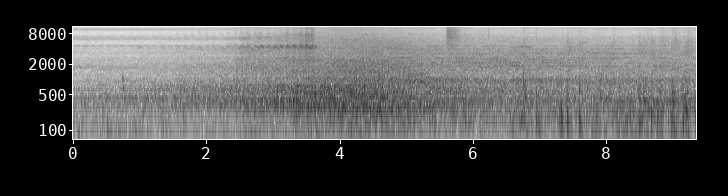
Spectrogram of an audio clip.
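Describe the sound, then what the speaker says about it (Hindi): Tirupati–Kolhapur Haripriya Express hauled by a WAP 7 electric locomotive rumbles past at close range, a steady loud roar of wheels and carriages that swells midway and keeps clattering to the end. "तिरुपति कोल्हापुर हरिप्रिया एक्सप्रेस, जो कि आ रही है, आ चुकी है, ज़्यादा वेट नहीं कराया उसने, WAP 7 के साथ आ रही है"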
